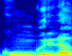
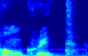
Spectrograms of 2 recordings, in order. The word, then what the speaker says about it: 콘크리트: 콘크리트 건설하시는 분들은 공그리라 그러죠. 공그리. 자, 공그리 해야지. 자, 공그리가 아니고요. 콘크리트가 되겠습니다. 콘크리트.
